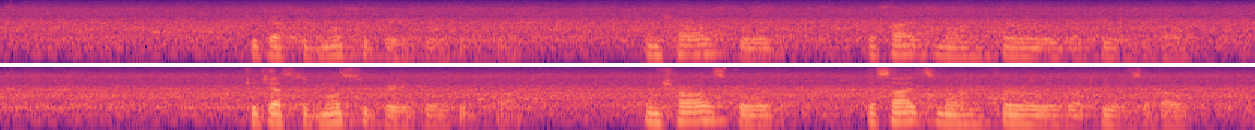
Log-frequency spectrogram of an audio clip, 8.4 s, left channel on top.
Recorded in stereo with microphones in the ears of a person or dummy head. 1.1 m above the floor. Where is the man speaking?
80° right, 0.7 m.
